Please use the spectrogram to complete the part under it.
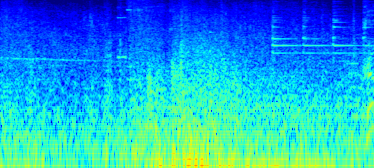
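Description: Shells explode with loud rumbling bursts.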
